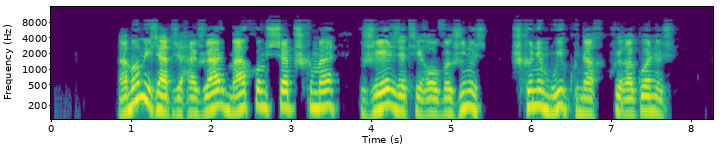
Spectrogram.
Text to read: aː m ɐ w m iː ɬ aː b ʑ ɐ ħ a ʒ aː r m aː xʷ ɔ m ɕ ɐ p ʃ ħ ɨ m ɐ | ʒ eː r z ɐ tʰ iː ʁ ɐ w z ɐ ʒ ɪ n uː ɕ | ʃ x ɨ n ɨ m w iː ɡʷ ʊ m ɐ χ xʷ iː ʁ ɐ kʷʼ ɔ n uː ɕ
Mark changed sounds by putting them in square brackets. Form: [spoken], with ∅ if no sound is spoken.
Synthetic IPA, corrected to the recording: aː m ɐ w m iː ɬ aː b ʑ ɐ ħ a ʒ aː r m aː xʷ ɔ m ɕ ɐ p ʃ [x] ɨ m ɐ | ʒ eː r z ɐ tʰ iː ʁ ɐ w [v] ɐ ʒ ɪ n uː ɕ | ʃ x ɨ n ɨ m w iː ɡʷ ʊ [n] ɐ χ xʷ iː ʁ ɐ kʷʼ ɔ n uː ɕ

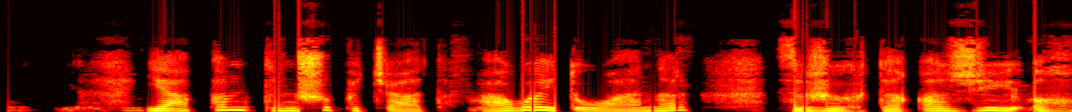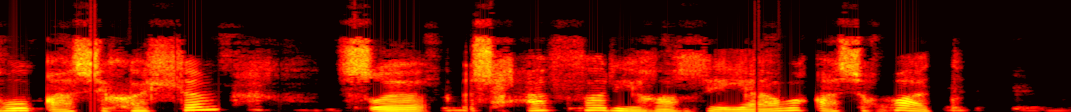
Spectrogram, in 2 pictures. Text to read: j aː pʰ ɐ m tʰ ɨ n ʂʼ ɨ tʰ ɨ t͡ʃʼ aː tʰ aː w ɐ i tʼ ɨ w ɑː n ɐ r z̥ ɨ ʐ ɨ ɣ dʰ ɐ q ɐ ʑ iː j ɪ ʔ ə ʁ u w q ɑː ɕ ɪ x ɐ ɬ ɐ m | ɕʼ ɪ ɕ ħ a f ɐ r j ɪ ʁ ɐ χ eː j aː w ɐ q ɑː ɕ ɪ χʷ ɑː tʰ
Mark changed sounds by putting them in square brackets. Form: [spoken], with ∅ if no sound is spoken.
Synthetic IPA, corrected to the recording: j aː pʰ ɐ m tʰ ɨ n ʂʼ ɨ [pʰ] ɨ t͡ʃʼ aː tʰ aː w ɐ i tʼ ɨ w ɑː n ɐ r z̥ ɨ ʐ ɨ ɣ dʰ ɐ q ɐ ʑ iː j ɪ ʔ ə ʁ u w q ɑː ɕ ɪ x ɐ ɬ ɐ m | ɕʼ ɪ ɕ ħ a f ɐ r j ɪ ʁ ɐ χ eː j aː w ɐ q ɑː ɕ ɪ χʷ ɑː tʰ

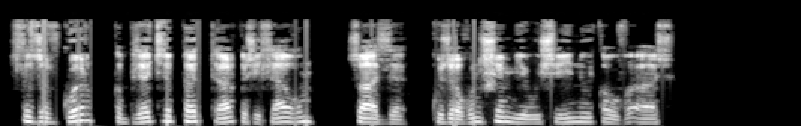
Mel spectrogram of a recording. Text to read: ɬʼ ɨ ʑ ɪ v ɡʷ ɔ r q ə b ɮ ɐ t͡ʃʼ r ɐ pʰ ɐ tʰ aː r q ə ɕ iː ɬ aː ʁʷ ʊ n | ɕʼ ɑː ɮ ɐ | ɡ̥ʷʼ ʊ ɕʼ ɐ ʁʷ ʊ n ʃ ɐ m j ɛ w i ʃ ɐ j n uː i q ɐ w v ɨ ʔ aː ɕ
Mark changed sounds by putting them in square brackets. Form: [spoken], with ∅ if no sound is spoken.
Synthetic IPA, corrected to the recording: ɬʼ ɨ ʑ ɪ v ɡʷ ɔ r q ə b ɮ ɐ t͡ʃʼ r ɐ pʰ ɐ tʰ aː r q ə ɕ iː ɬ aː ʁʷ ʊ [m] | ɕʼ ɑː ɮ ɐ | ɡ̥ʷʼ ʊ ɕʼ ɐ ʁʷ ʊ n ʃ ɐ m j ɛ w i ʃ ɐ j n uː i q ɐ w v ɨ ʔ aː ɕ

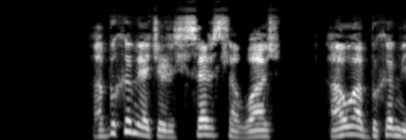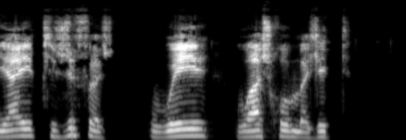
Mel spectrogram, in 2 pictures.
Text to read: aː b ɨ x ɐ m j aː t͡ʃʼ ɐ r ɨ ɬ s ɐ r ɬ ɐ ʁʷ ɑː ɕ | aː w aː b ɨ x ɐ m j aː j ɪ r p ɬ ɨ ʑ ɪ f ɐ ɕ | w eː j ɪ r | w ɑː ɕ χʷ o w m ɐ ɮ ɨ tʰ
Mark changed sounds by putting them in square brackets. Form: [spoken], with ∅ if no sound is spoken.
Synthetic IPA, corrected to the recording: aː b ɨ x ɐ m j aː t͡ʃʼ ɐ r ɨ ɬ s ɐ r ɬ ɐ ʁʷ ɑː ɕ | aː w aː b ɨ x ɐ m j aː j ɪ r p ɬ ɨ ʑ ɪ f ɐ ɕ | w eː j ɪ r | w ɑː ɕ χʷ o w m ɐ ɮ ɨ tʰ

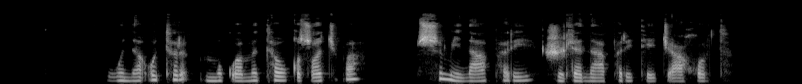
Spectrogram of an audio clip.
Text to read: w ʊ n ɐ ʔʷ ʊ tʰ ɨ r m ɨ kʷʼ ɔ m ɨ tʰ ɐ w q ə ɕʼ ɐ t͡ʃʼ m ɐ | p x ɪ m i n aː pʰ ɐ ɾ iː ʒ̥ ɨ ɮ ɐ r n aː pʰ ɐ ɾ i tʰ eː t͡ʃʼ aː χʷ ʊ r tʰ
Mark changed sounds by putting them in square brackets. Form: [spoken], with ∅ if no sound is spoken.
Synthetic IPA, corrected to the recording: w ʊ n ɐ ʔʷ ʊ tʰ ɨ r m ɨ kʷʼ ɔ m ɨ tʰ ɐ w q ə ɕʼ ɐ t͡ʃʼ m ɐ | p [ɕ] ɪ m i n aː pʰ ɐ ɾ iː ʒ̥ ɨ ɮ ɐ [∅] n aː pʰ ɐ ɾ [iː] tʰ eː t͡ʃʼ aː χʷ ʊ r tʰ

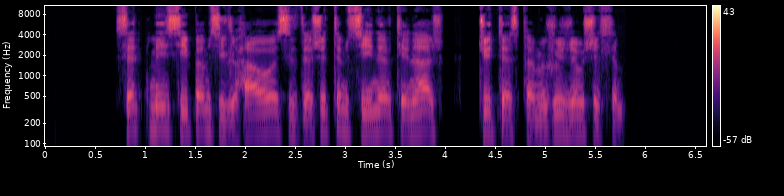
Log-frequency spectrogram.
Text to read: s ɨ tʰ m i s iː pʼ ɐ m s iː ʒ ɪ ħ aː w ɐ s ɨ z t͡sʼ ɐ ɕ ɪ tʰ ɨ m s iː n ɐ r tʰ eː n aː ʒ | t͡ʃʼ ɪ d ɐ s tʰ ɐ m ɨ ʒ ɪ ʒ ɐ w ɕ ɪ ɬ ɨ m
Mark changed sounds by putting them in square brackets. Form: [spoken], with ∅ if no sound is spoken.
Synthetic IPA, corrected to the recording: s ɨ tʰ m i s iː pʼ ɐ m s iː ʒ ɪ ħ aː w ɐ s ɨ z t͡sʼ ɐ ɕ ɪ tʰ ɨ m s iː n ɐ r tʰ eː n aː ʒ | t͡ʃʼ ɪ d ɐ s [pʰ] ɐ m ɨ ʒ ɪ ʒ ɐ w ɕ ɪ ɬ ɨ m

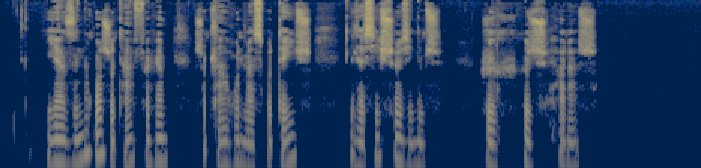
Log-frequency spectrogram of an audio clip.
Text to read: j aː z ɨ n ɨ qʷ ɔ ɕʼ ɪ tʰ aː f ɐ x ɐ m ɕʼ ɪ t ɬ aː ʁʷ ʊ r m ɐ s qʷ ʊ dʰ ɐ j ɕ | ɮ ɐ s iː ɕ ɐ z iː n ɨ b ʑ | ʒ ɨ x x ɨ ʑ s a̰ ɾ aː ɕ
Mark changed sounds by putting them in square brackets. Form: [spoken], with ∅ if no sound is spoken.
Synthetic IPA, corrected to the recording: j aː z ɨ n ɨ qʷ ɔ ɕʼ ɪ tʰ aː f ɐ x ɐ m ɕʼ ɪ [p] ɬ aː ʁʷ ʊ r m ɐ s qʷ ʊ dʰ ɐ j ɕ | ɮ ɐ s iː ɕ ɐ z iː n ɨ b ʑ | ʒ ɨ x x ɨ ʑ [ħ] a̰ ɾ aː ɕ

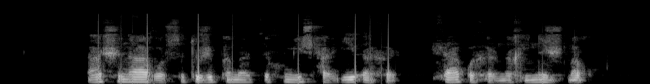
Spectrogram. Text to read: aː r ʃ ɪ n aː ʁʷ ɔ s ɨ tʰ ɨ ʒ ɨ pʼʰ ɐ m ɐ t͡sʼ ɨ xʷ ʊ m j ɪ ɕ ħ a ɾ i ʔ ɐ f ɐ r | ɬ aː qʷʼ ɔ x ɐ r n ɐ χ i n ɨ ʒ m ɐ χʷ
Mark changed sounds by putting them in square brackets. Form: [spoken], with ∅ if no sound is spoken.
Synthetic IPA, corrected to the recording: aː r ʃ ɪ n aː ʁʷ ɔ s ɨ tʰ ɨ ʒ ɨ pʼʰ ɐ m ɐ t͡sʼ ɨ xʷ ʊ m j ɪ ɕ ħ a [r] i ʔ ɐ [x] ɐ r | ɬ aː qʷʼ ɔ x ɐ r n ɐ χ i n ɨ ʒ m ɐ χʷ

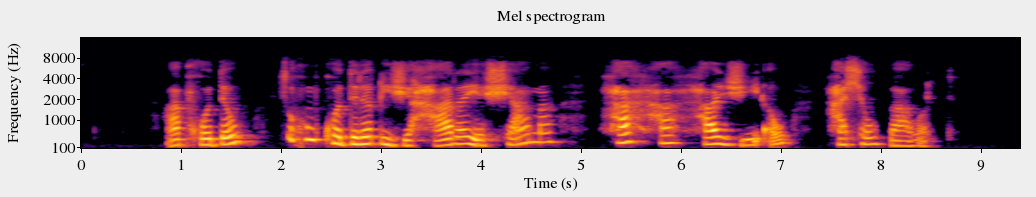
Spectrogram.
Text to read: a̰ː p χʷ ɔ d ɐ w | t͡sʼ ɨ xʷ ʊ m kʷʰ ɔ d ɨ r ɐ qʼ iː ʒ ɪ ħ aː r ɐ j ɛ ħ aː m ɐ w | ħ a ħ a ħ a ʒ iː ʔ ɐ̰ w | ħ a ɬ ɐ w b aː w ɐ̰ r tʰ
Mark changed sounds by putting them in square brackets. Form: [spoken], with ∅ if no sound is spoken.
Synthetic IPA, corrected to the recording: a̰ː p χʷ ɔ d ɐ w | t͡sʼ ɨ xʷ ʊ m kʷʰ ɔ d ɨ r ɐ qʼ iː ʒ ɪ ħ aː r ɐ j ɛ [ʃ] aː m ɐ [∅] | ħ a ħ a ħ a ʒ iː ʔ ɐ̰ w | ħ a ɬ ɐ w b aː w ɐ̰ r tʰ

